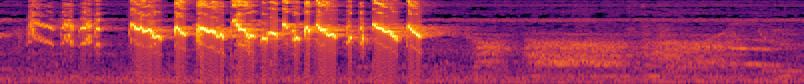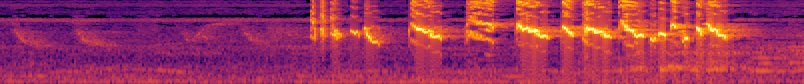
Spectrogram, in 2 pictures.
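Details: Loud lemon-bellied white-eye song in two fast bursts of high, sharp, downslurred notes tumbling together for about two seconds each, separated by a quiet gap with faint lower murmuring.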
